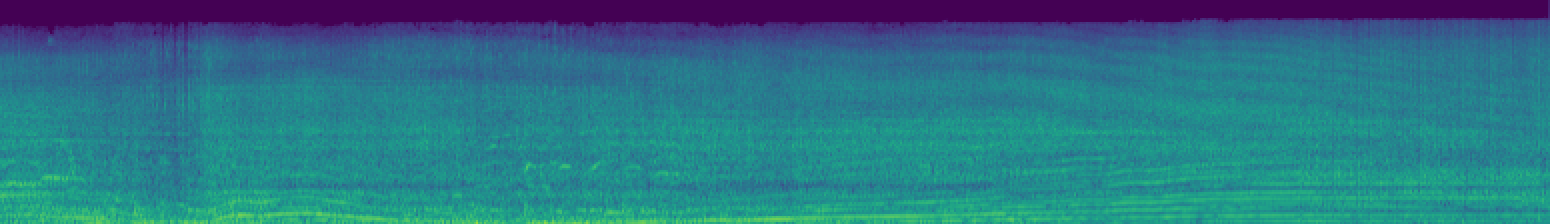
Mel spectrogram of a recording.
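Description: A tractor engine roars loudly, its pitch dipping and then climbing steadily as it pulls.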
